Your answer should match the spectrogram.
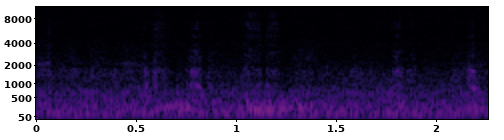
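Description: Marker pen writing on paper: a string of short, quiet scratching strokes at an uneven pace as letters and symbols are drawn.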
